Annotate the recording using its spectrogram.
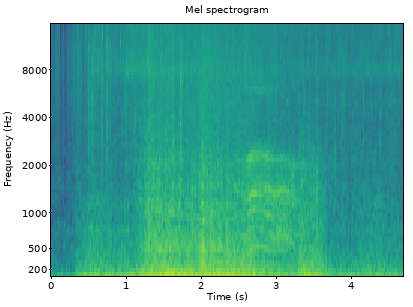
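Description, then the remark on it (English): A loud explosive blast as a man explodes bursts in and roars as a dense, rumbling crackle for about three seconds, with a brief wavering high-pitched tone partway through, then tapers off. “It was the guy beside me that exploded.”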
